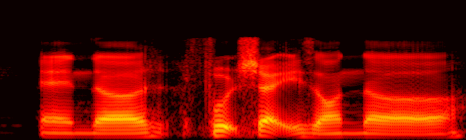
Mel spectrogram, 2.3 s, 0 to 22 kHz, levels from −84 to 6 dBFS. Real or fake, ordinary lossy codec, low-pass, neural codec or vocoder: real; none; 7.2 kHz; none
